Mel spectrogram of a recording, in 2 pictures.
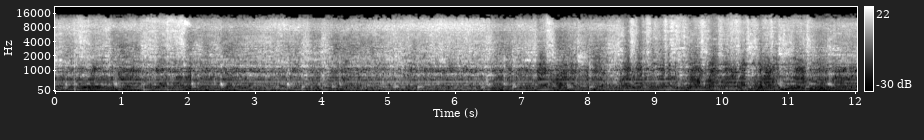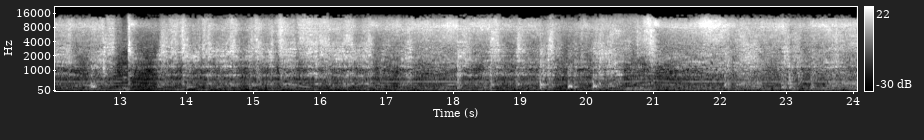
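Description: A plastic bucket knocks and rattles as it is handled.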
